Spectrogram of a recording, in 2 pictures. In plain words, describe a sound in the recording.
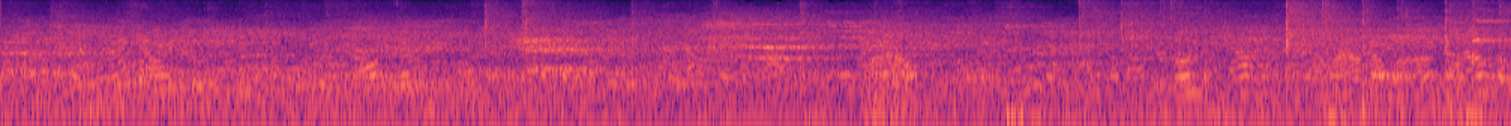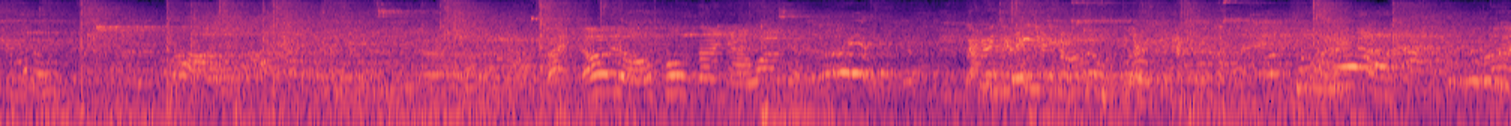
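Shoes squeak on a wooden floor.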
